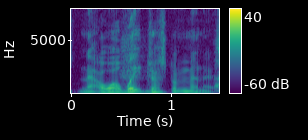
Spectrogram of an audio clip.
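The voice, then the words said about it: Imitates another person's voice. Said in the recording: “the first impression that I've ever heard you do ... It was a good Jimmy Stewart impression.”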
